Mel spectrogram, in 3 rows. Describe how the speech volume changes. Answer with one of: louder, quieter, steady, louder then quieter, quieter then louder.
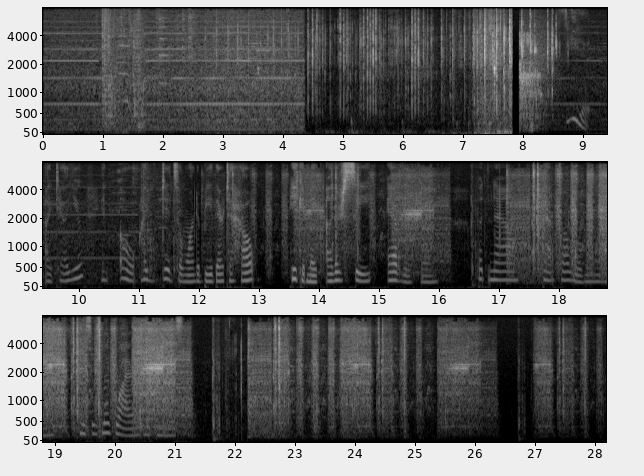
louder then quieter.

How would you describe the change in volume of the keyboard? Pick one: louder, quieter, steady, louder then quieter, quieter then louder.
louder.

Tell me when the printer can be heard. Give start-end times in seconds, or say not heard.
0.0-4.4, 8.2-28.1.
